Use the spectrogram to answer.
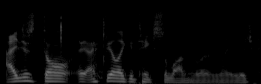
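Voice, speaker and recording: A man's voice: medium pitch, big pitch swings, fast, a little hiss or hum. A man whose first language is Polish hosts a casual live podcast as a voice actor. He rambles and hesitates, with many fillers and restarts. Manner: apologetic, backpedaling.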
